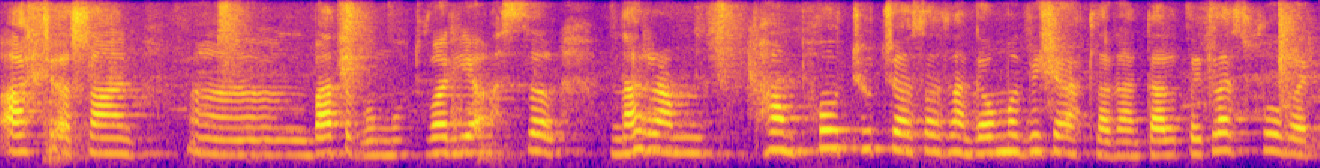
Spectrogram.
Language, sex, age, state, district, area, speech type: Kashmiri, female, 60+, Jammu and Kashmir, Budgam, rural, spontaneous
